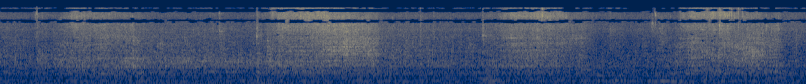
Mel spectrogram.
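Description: Rice noodles and shredded cabbage being stir-fried in a nonstick pan, tossed with a slotted spatula and a fork: a hissing sizzle with soft scraping, louder in two swells about three and seven seconds in, over a steady low hum.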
